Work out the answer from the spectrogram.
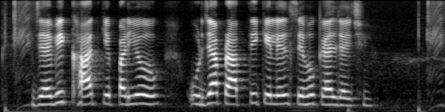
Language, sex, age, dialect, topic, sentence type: Magahi, female, 25-30, Western, agriculture, statement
